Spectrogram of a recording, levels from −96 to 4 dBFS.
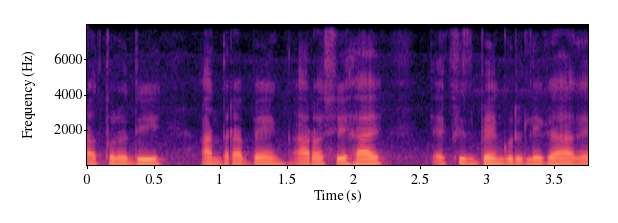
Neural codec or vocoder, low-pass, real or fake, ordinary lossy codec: none; none; real; none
